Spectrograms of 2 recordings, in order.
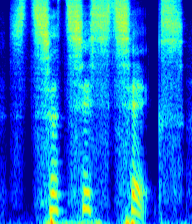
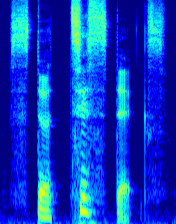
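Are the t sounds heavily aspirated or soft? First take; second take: aspirated; soft. First: The t sounds have strong, puffy aspiration. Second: The t sounds are soft, with little aspiration. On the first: The speaker calls it wrong. "Уже чересчур придыхание" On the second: The speaker calls it right. "There we go"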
